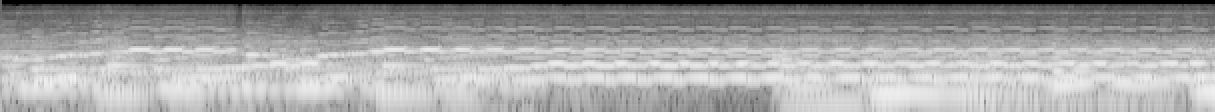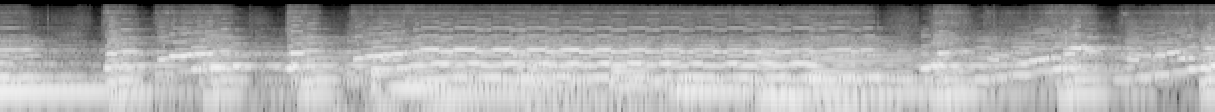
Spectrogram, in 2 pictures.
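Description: A contemporary chamber ensemble of woodwinds and piano playing. Rapidly repeated notes pulse over held tones, and low notes enter about four seconds in.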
